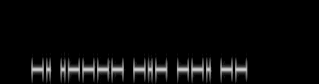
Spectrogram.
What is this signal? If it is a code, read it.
Morse code, heard as a keyed tone, about 33 wpm, 700 Hz. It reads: N1KGM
